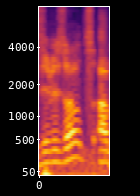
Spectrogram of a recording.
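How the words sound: It is read in a put-on, German-sounding villain voice. The speaker calls it wrong. "that's the classic evil scientist voice"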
